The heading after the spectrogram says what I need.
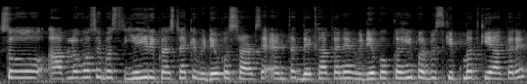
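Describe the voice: A woman talks at a fast pace and a high pitch. Her intonation stays fairly even.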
